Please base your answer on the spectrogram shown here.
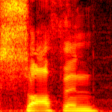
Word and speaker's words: soften: it wow okay um generally the t is silent in like soften hasten hasten yeah it's not something hasten hasten right is it hey Jason and soften and yeah it says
